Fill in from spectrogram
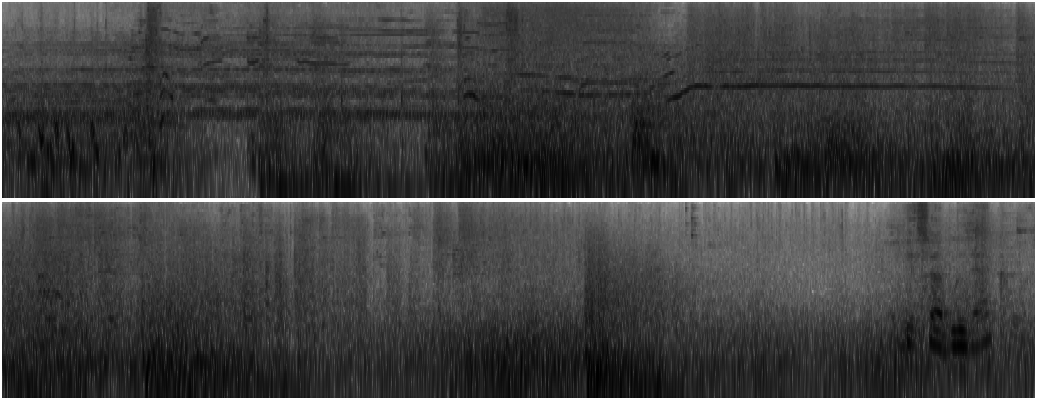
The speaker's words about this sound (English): Yeah, kind of not believable that they could survive a massive gas explosion taking place right there, but that's fine.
